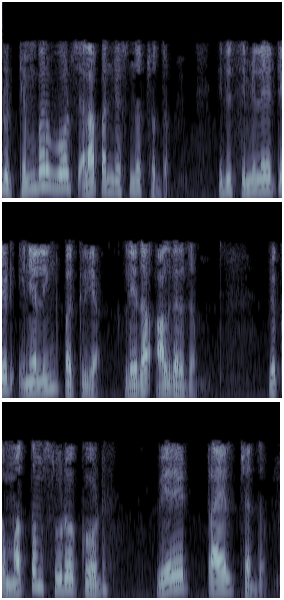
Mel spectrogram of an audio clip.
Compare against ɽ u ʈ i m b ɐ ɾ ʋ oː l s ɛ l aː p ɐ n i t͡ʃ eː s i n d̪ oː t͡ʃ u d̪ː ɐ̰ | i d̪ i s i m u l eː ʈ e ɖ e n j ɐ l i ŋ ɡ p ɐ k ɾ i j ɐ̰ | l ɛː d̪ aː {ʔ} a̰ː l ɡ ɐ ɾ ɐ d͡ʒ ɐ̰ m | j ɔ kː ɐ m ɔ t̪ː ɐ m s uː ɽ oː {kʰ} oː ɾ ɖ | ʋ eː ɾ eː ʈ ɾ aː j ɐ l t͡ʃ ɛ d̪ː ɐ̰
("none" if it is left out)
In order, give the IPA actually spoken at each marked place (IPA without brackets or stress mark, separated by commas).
ʔ, k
